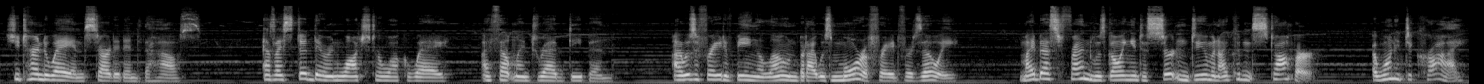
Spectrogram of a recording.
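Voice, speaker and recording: A woman narrating scripted first-person horror fiction in a measured, expressive storytelling style. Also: mid-range voice, soft background music.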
